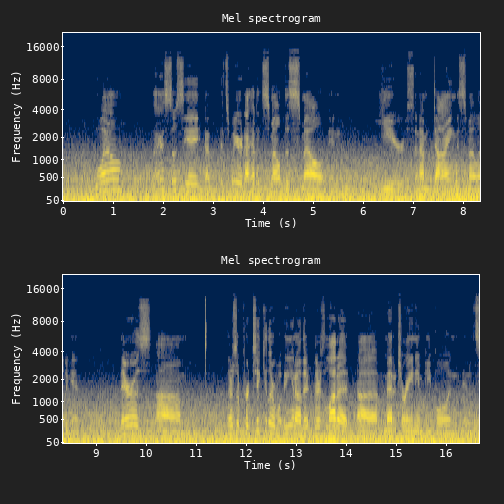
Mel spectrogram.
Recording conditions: background noise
